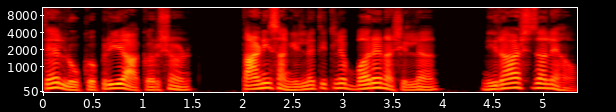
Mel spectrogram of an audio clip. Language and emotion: Goan Konkani, sad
